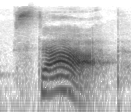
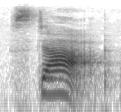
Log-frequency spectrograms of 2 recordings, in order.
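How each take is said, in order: First: The vowel is long and drawn out. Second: The same.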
